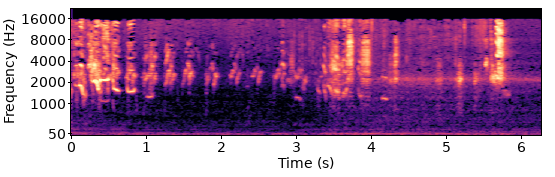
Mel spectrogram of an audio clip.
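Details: Pet cockatiel, sex unknown, opening with a loud squeaky whistle, followed by a rapid run of soft chirps, then harsher scratchy notes and a thin, steady held whistle toward the end.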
